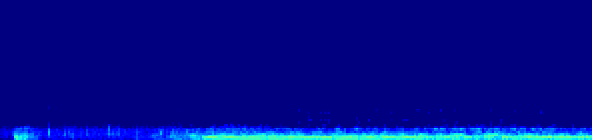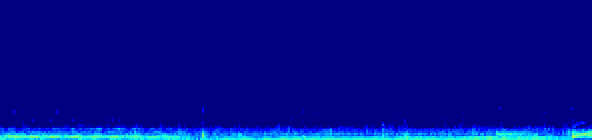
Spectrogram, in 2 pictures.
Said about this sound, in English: Not exactly a pleasant neighborhood. A foghorn doesn't help any either.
